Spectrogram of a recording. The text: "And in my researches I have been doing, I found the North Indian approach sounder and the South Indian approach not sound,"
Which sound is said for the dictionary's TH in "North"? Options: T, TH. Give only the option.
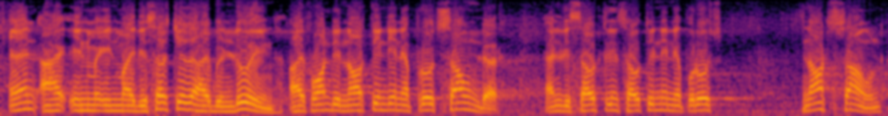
T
